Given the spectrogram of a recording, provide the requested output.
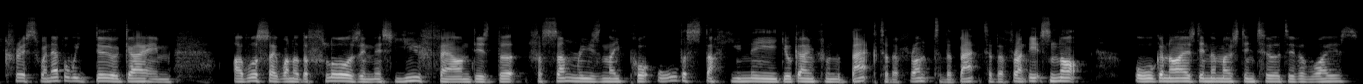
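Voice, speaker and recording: A man's voice: medium pitch, fairly even intonation, moderate pace, highs cut off. Man chatting casually on a podcast. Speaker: podcast panelist. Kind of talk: casual discussion of tabletop games.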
